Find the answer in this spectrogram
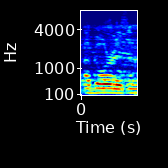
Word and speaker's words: agorism: of the father of agorism or agorism actually is proper pronunciation the proper pronunciation comes from the Greek Agora which is an open market so libertarian new libertarian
